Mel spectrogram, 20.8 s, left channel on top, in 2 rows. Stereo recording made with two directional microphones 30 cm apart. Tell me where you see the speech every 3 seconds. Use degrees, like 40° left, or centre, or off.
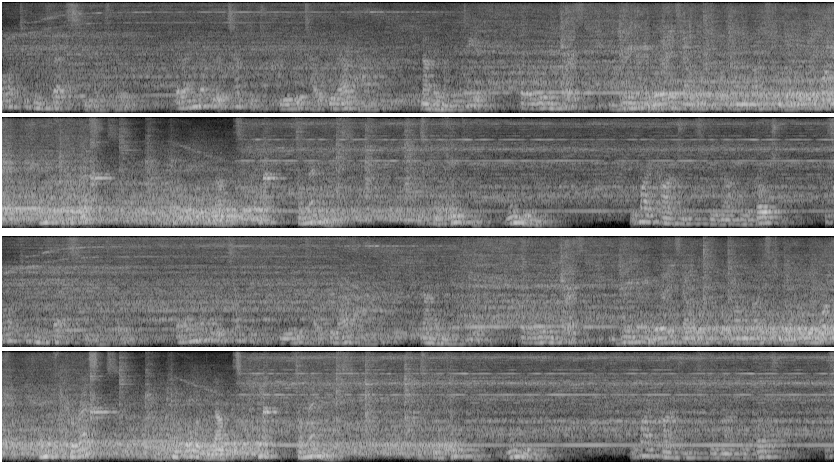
20° left, 20° left, 10° left, 20° right, 40° right, 10° left, 10° left.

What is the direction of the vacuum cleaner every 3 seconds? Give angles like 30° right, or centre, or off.
60° right, 60° right, 10° left, 30° left, 30° right, 60° right, 60° right.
